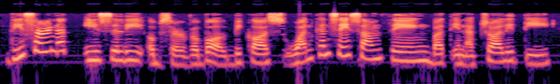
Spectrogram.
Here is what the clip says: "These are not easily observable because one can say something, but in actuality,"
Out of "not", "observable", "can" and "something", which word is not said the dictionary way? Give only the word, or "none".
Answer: observable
